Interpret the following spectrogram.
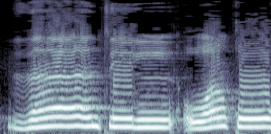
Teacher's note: क़ाफ को मोटा करके पढ़ेंगे और 1 सेकंड खींचना है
